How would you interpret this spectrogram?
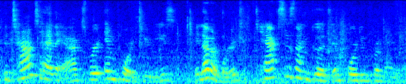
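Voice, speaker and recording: A woman with a fairly high voice reads history narration in a steady, informative way. She sits some way from the mic, with clear background noise. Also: moderate pace, far from the mic. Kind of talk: readers theater narration.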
